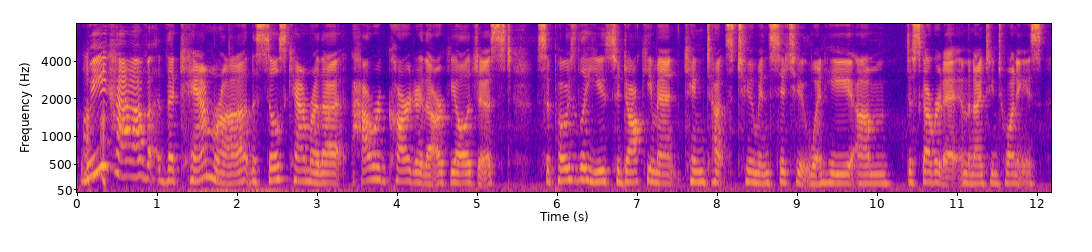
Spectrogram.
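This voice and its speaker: A woman with a fairly low voice chats with a friend in an easygoing way. She gets enthusiastic and rambles a little, with plenty of fillers as she gathers her thoughts. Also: moderate pace, few pauses, pushed and bright. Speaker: museum worker, podcast co-host. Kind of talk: casual chat.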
